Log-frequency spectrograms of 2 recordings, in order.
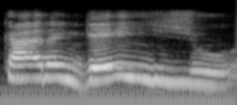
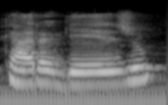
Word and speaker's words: caranguejo: em vez de abóbada pronunciar carangueijo no lugar de caranguejo e o famoso mortandela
